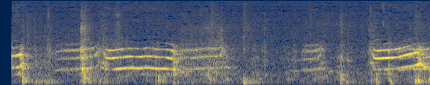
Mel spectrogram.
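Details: Dogs at a birth: Shoobie, a mother dog, with her first three newborn puppies just delivered; high, drawn-out whining cries with steady harmonics, some held level and some rising, broken by short gaps and soft clicks.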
